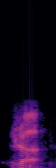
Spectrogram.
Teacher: this ra is with the tongue in the front of the mouth.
